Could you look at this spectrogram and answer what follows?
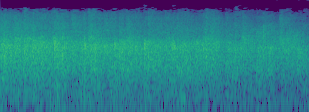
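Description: A church congregation at a French-language Sunday service applauds the Lord with steady, dense clapping from many hands, filling the room evenly and tapering slightly toward the end.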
